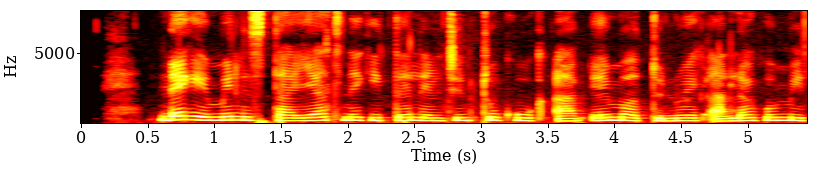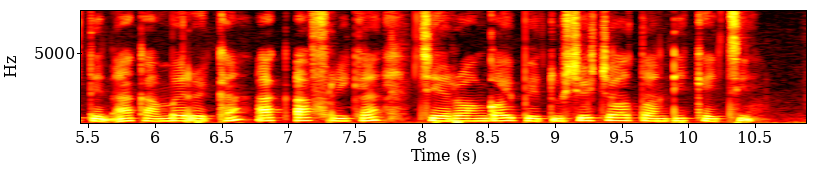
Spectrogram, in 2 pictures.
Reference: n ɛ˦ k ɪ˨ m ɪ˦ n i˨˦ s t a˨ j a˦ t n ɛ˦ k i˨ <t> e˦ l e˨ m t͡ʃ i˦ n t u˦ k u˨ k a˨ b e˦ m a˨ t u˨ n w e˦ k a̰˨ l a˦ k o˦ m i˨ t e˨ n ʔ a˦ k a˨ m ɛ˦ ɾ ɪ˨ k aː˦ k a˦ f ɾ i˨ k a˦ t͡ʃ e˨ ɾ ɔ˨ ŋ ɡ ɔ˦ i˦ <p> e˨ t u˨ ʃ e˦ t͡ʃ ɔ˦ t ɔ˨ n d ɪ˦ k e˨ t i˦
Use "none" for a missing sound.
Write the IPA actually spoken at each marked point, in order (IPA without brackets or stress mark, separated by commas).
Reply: t, p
